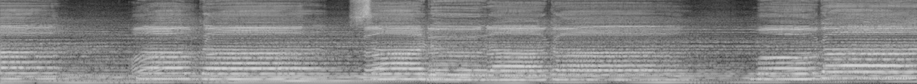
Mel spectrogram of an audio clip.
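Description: A slow church hymn sung in long held notes with instrumental accompaniment. New sung phrases enter about two, five and ten seconds in, over steady sustained chords.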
